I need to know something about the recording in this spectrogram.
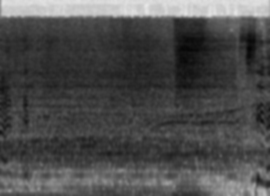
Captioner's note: cheers and applause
